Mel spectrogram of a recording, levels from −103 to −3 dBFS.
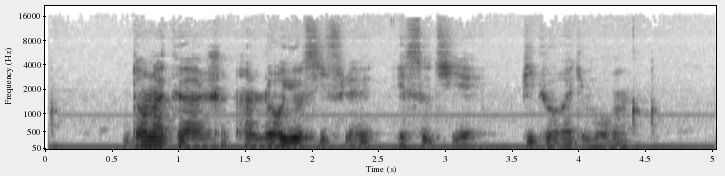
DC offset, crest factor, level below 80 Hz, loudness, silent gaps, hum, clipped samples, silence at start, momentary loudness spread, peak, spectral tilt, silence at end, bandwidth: under 0.1%; 20 dB; -46 dBFS; -24 LUFS; none; none; under 0.1%; 0.05 s; 22 LU; -6 dBFS; -6 dB/octave; 0 s; 16 kHz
